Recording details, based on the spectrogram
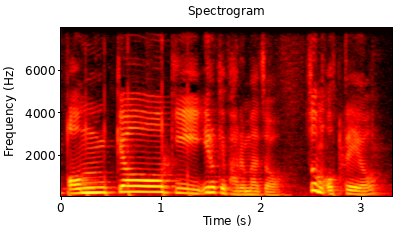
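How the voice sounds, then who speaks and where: A woman teacher giving a classroom lesson, asking questions and answering them herself, and drawing out example words slowly. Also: mid-range voice, soft background music. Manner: lively, pronounces example words slowly and drawn out. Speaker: Korean language teacher. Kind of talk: classroom lecture.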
